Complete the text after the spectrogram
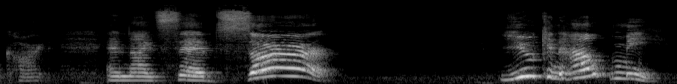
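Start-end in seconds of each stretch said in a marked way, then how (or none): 2.2-6.7 high, loud, slow plea to a stranger; pleading call. Retold or imitated. Woman calling to a homeless man for help, loud slow plea. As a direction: call out to him across the dark street.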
